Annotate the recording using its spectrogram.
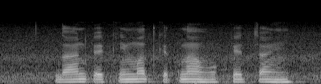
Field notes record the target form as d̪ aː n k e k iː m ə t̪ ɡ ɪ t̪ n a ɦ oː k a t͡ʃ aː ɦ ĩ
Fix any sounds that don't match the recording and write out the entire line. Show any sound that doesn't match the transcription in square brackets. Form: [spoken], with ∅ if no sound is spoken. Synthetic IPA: d̪ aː n k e k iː m ə t̪ [k] ɪ t̪ n a ɦ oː k [e] t͡ʃ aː ɦ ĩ

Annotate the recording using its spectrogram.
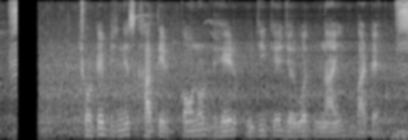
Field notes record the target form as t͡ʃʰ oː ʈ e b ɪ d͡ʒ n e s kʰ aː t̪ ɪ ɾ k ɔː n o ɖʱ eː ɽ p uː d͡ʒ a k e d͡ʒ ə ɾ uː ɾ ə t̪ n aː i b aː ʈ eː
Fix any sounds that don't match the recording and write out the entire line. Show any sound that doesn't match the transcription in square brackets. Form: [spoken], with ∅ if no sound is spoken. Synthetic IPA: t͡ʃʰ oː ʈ e b ɪ d͡ʒ n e s kʰ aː t̪ ɪ ɾ k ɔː n o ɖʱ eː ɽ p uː d͡ʒ [i] k e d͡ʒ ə ɾ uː ɾ ə t̪ n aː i b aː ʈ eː

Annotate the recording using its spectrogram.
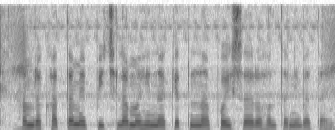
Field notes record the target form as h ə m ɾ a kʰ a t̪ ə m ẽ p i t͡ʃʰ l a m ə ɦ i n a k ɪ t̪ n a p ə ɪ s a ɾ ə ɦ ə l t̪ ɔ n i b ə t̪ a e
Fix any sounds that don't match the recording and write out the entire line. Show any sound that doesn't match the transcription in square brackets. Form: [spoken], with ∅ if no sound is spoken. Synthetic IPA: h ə m ɾ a kʰ a t̪ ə m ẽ p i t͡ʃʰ l a m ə ɦ i n a k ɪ t̪ n a p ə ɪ s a ɾ ə ɦ ə l t̪ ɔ n i b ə t̪ a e

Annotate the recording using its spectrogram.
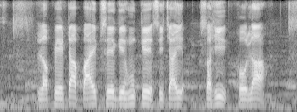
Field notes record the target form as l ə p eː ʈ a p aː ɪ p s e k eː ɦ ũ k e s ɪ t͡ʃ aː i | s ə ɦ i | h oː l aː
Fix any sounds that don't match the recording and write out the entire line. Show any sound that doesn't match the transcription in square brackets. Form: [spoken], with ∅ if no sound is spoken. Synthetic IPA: l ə p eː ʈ a p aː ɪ p s e [ɡ] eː ɦ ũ k e s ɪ t͡ʃ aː i | s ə ɦ i | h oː l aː

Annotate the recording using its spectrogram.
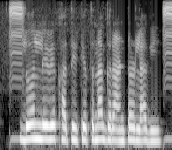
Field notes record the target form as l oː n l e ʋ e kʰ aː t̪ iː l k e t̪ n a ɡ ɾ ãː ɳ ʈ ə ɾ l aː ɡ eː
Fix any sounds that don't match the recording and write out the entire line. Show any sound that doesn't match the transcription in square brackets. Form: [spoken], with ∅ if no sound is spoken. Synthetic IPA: l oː n l e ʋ e kʰ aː t̪ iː [ɾ] k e t̪ n a ɡ ɾ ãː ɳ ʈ ə ɾ l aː ɡ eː

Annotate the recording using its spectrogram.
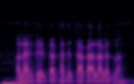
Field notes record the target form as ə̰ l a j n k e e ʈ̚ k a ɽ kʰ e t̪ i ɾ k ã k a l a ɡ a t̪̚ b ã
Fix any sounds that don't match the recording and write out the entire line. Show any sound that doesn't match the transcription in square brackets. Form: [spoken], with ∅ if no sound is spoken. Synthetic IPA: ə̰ l a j n k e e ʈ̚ k a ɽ kʰ [a] t̪ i ɾ k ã k a l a ɡ [ə] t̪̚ b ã

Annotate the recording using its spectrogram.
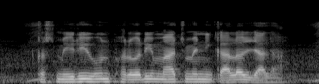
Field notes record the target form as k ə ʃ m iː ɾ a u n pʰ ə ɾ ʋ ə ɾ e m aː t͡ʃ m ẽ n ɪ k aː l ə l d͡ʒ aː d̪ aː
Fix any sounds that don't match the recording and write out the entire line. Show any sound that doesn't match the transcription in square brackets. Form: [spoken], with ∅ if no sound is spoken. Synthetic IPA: k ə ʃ m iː ɾ [i] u n pʰ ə ɾ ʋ ə ɾ [i] m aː t͡ʃ m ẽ n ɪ k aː l ə l d͡ʒ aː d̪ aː

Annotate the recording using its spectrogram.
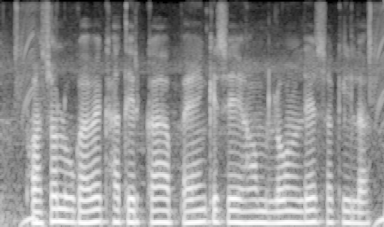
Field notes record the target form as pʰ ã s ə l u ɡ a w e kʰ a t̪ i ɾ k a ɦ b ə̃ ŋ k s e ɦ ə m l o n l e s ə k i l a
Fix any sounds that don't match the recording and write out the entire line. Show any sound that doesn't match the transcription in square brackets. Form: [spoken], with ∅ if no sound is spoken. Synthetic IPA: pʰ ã s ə l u ɡ a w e kʰ a t̪ i ɾ k a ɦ b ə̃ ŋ k s e ɦ ə m l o n l e s ə k i l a

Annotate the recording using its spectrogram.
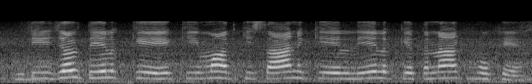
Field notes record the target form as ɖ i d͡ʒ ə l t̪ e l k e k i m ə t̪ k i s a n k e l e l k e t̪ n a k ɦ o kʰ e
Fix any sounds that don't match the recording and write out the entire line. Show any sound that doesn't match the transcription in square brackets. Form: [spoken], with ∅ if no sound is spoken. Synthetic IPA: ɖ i d͡ʒ ə l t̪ e l k e k i m ə t̪ k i s a n k e l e l k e t̪ n a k ɦ o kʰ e

